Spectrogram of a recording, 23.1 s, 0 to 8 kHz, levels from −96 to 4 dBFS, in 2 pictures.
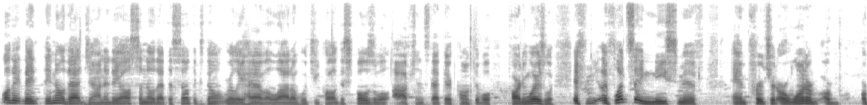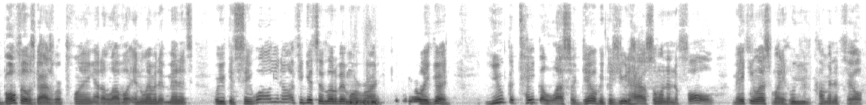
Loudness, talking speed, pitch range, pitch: -30 LUFS, 245 wpm, 120-150 Hz, 130 Hz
